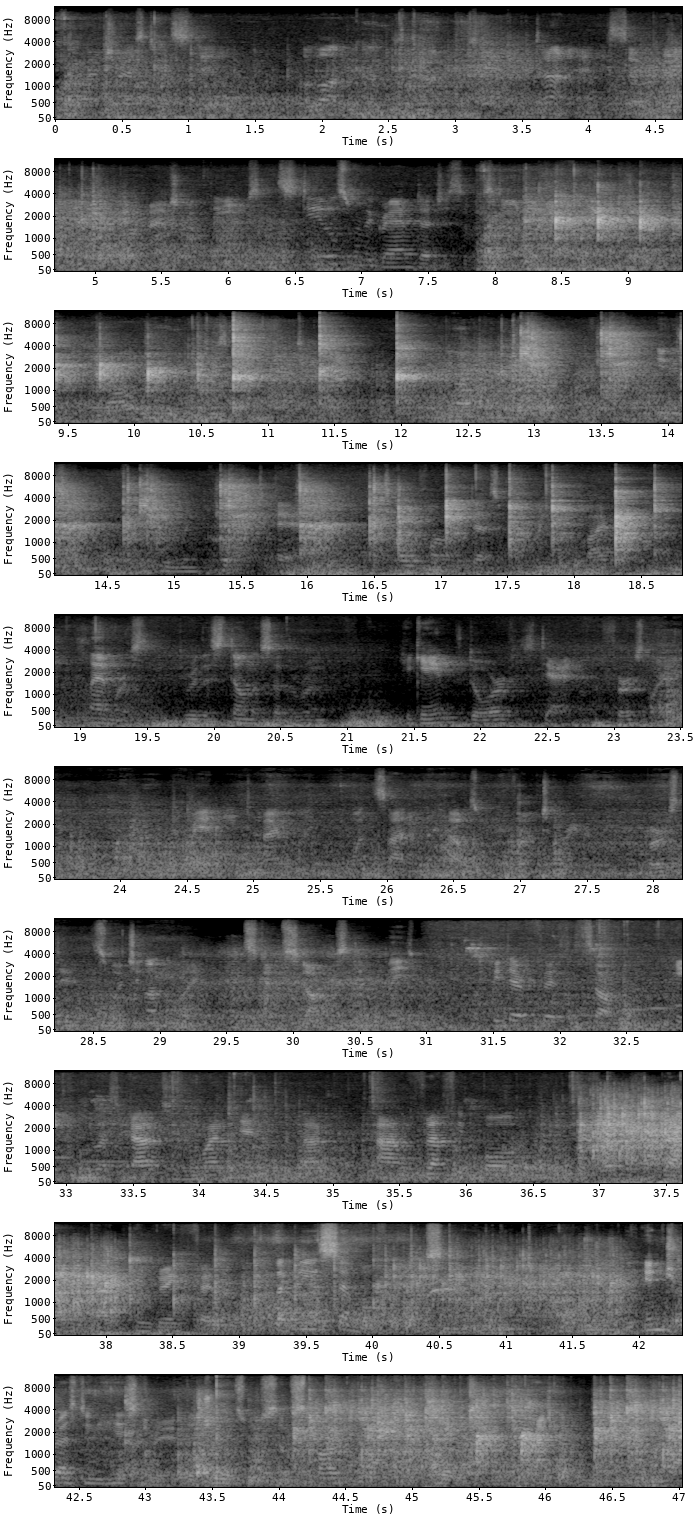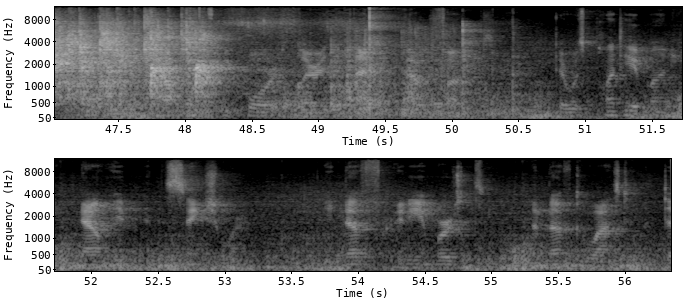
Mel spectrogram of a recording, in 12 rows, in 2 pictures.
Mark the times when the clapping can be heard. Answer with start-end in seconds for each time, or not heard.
8.2-18.6, 36.8-48.2.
